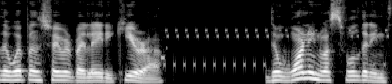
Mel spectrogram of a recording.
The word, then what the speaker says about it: Kira: It's like the same thing that in Death Note where Kira is called Kira because that's what it sounds when you pronounce it in Japanese.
